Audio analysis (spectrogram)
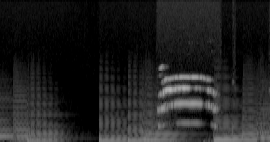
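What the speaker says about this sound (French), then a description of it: "Avec mon chat qui chante." Pet cat meowing in a room over a background of musical tones, with one clear drawn-out meow standing out partway through.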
